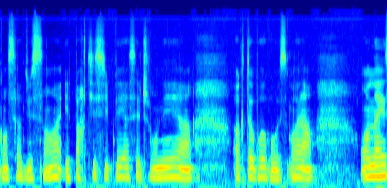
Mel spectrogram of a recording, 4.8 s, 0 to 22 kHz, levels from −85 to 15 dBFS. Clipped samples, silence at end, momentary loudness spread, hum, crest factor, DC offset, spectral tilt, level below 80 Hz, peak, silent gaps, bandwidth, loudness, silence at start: under 0.1%; 0 s; 11 LU; none; 16 dB; 0.2%; -5.5 dB/octave; -58 dBFS; -10 dBFS; none; 18 kHz; -27 LUFS; 0 s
